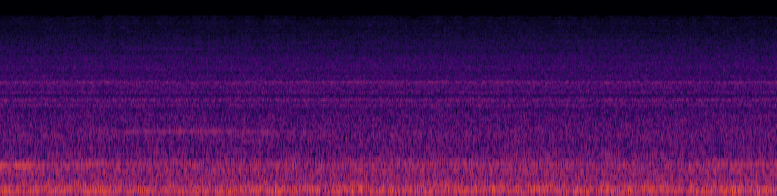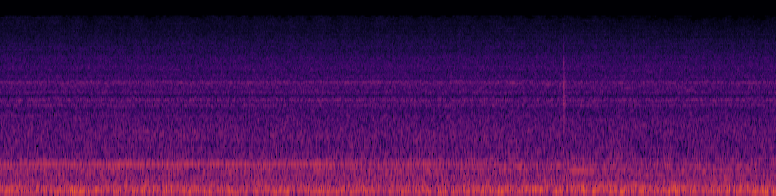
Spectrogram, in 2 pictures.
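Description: Jet engines hum steadily from inside a cockpit.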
